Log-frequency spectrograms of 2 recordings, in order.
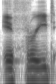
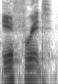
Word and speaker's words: Ifrit: on Phoenix you know I didn't learn until like very recently in the last handful of years that it is pronounced ifreet and not Ifrit does it light up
